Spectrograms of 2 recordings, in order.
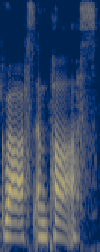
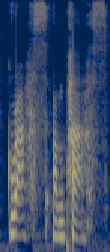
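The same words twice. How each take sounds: First: It is said in a non-Coventry accent. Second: It is said in a Coventry accent.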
